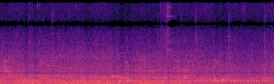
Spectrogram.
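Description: Isumi Railway diesel railcar running steadily along the line, heard from the cab: a continuous engine drone and wheel-on-rail rumble, with a few faint ticks.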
